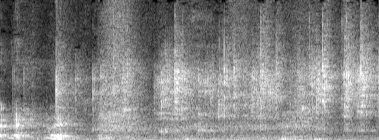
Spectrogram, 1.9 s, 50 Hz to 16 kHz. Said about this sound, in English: Give him, you roll 2 extra dice for his strong. So with your strong and then add 2 just awesome dice.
